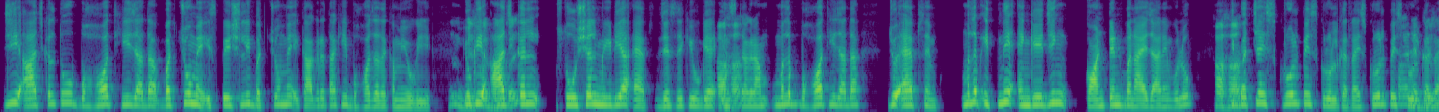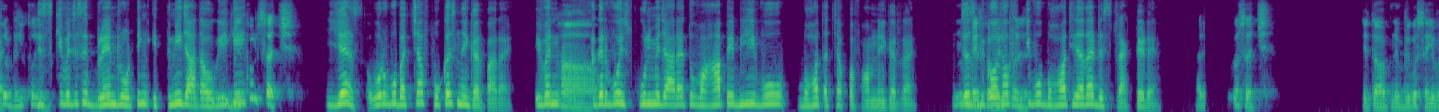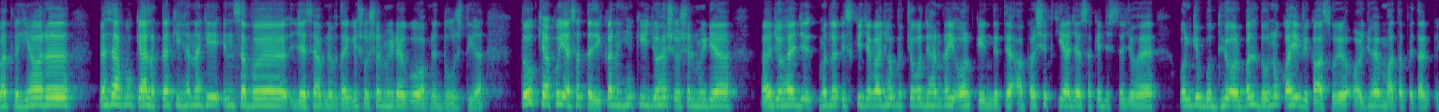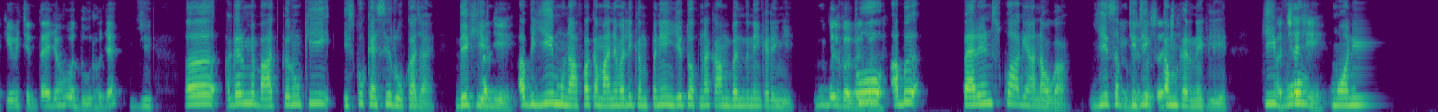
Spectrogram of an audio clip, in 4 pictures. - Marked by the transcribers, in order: in English: "स्पेशली"; in English: "ऐप्स"; in English: "एंगेजिंग कंटेंट"; in English: "स्क्रॉल"; in English: "स्क्रॉल"; in English: "स्क्रॉल"; in English: "स्क्रॉल"; in English: "ब्रेन रोटिंग"; in English: "येस"; in English: "फोकस"; in English: "इवन"; in English: "परफॉर्म"; in English: "जस्ट बिकॉज़ ऑफ"; in English: "डिस्ट्रैक्टेड"; in English: "पैरेंट्स"
- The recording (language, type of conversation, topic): Hindi, podcast, एकाग्र रहने के लिए आपने कौन-से सरल तरीके अपनाए हैं?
